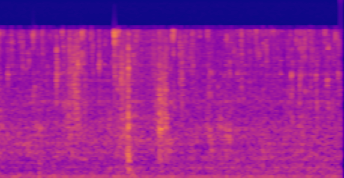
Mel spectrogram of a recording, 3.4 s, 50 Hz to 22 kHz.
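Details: 1986 GMC S15 with 2.5 Iron Duke engine running, heard at the radiator: irregular bubbling and gurgling coolant over a low engine hum; combustion gas getting in past a failed head gasket.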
